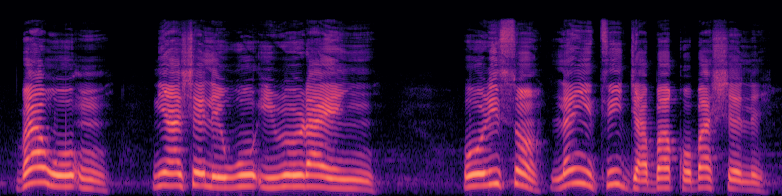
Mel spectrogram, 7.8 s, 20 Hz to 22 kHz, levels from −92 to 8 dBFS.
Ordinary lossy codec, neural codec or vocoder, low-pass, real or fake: none; none; 14.4 kHz; real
